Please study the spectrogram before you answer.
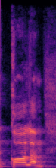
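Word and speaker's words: column: तो यहां देखिए, यहां पे कॉलम नहीं कहेंगे, हम क्या पढ़ेंगे? कॉलम, यानी ये यहां तक पढ़ाएगा। एन क्या है? साइलेंट है।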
